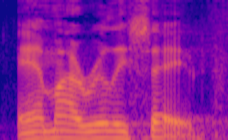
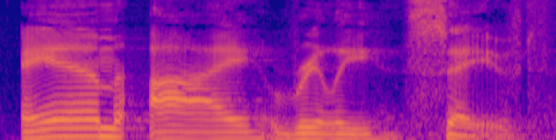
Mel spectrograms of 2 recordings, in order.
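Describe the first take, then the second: First: Said in the usual way. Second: Very slow, word by word; weighty question. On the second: Shown as a demonstration. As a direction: spell out the big question slowly, deliberately. Announcing the big question.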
